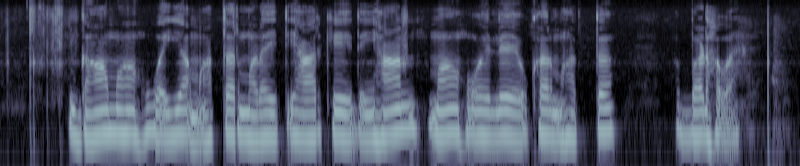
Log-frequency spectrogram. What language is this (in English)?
Chhattisgarhi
